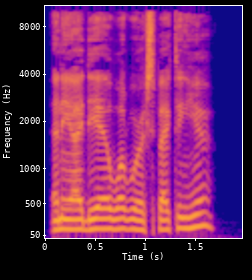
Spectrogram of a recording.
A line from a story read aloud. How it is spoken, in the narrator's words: In a conversational tone, Amos said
